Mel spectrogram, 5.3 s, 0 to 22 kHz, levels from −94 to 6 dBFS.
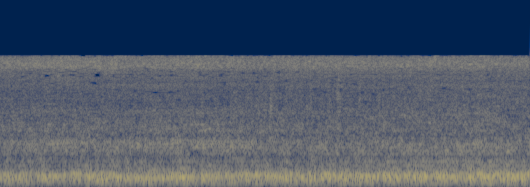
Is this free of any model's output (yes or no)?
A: no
